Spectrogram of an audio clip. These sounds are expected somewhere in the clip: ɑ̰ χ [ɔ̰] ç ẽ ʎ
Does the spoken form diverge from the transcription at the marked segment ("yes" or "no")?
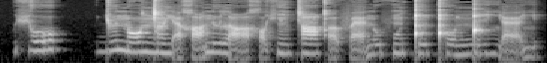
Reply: no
